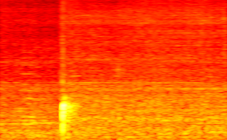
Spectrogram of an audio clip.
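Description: A single short pop sound effect about half a second in, placed on the cut to the changed outfit, followed by a steady low background hiss.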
